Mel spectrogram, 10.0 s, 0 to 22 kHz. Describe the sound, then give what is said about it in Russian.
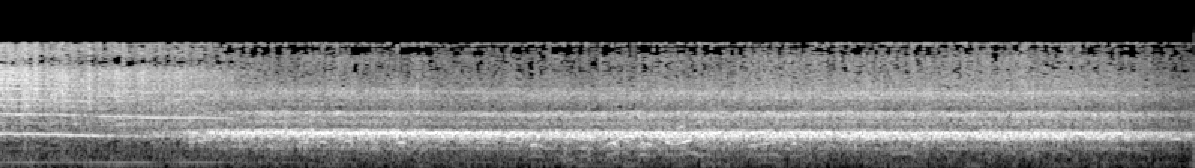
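A vast crowd cheering and hailing the victors at the 1945 Victory Parade in Moscow's Red Square, a sustained, loud roar of many voices that swells early and holds steady to the end. “Приветственные возгласы, поцелуи. Народ восторженно приветствует победителей.”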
